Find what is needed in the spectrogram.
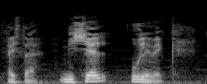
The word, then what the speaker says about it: Houellebecq: Houellebecq. – Ajá. Se escribe H-O-U, ¿no? Uh-huh. H-E, doble L, ajá. E-B-E-Q, Houellebecq.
